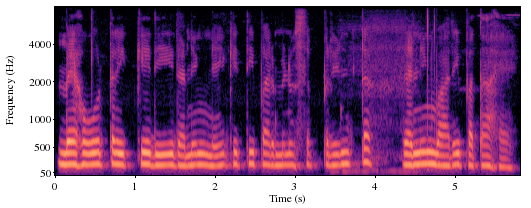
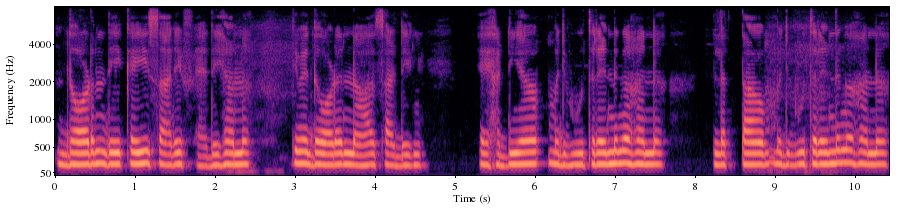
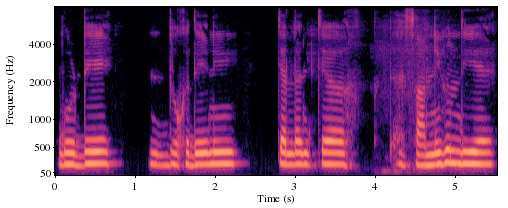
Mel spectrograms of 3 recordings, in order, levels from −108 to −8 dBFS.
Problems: none marked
